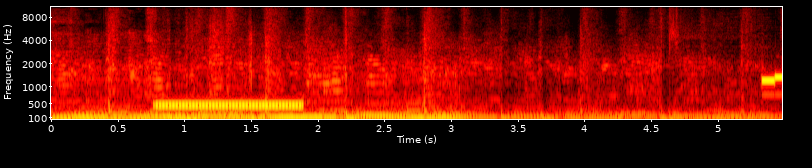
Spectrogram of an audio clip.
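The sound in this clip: A telephone call is placed. One steady ringing tone sounds for about a second over background noise, and a short, higher beep follows at the very end.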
